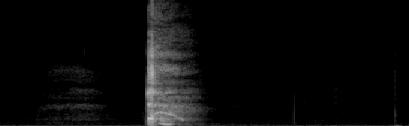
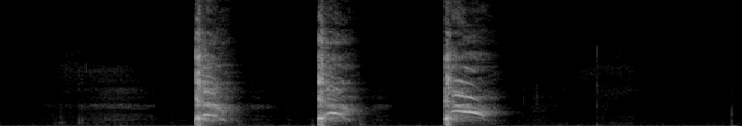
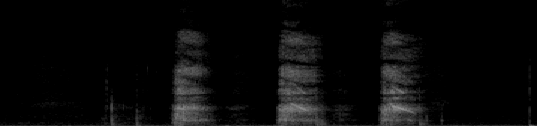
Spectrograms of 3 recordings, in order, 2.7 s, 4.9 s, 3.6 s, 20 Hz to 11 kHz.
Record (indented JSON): {
  "cough_length": "2.7 s",
  "cough_amplitude": 16034,
  "cough_signal_mean_std_ratio": 0.19,
  "three_cough_length": "4.9 s",
  "three_cough_amplitude": 8322,
  "three_cough_signal_mean_std_ratio": 0.29,
  "exhalation_length": "3.6 s",
  "exhalation_amplitude": 1082,
  "exhalation_signal_mean_std_ratio": 0.4,
  "survey_phase": "alpha (2021-03-01 to 2021-08-12)",
  "age": "45-64",
  "gender": "Female",
  "wearing_mask": "No",
  "symptom_none": true,
  "smoker_status": "Never smoked",
  "respiratory_condition_asthma": false,
  "respiratory_condition_other": false,
  "recruitment_source": "REACT",
  "submission_delay": "1 day",
  "covid_test_result": "Negative",
  "covid_test_method": "RT-qPCR"
}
